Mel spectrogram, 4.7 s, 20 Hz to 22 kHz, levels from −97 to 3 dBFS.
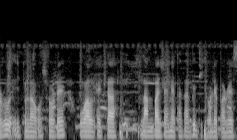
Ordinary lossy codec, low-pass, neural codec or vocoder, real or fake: none; none; none; real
